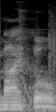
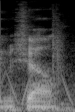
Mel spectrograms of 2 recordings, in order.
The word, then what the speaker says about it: Michel: I've been calling you Michael, but sorry, Michel.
